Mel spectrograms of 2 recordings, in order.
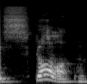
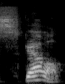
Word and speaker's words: scallop: But we we say scolop, but when you look at the spelling, it's scallop. And that's exactly how you pronounce it.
